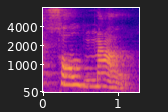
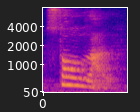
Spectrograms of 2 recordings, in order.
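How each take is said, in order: First: The middle consonants are pronounced L then N. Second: The middle consonants are pronounced as a double L. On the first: The speaker calls it wrong. "você não tem N, não é solnal" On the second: The speaker calls it right. "é solal"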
